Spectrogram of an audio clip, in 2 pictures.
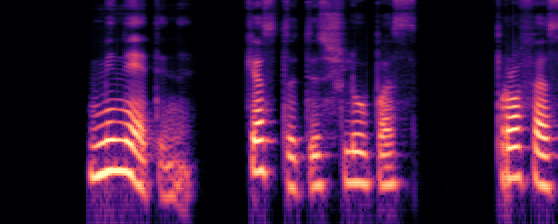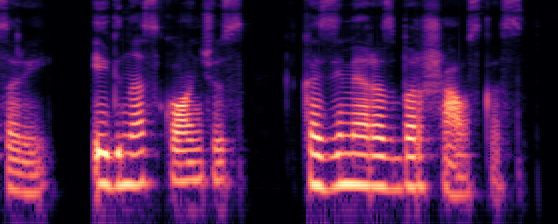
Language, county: Lithuanian, Kaunas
